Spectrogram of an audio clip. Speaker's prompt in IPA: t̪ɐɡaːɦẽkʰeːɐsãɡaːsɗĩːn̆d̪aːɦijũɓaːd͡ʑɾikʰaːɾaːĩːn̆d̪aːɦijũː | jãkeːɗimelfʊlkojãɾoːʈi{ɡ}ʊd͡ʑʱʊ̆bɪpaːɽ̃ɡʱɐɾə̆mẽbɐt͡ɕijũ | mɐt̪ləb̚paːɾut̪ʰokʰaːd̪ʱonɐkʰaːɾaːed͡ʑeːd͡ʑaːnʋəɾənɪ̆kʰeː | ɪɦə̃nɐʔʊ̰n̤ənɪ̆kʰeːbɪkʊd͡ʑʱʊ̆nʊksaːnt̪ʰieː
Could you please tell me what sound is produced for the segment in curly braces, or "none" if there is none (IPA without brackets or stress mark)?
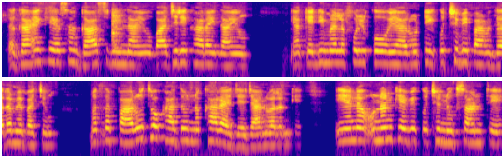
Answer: k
